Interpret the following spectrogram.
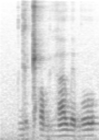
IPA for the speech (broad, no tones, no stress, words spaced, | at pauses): ɡʲɔǁʰɒby ɦa wɛbo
